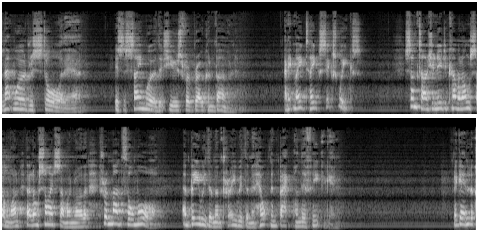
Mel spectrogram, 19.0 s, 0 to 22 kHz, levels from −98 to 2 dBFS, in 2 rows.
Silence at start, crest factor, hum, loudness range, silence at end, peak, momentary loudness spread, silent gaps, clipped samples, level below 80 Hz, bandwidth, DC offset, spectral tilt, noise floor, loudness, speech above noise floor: 0 s; 20 dB; none; 8 LU; 0 s; 0 dBFS; 10 LU; none; under 0.1%; -74 dBFS; 15.5 kHz; under 0.1%; -3 dB/octave; -57 dBFS; -19 LUFS; 37 dB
